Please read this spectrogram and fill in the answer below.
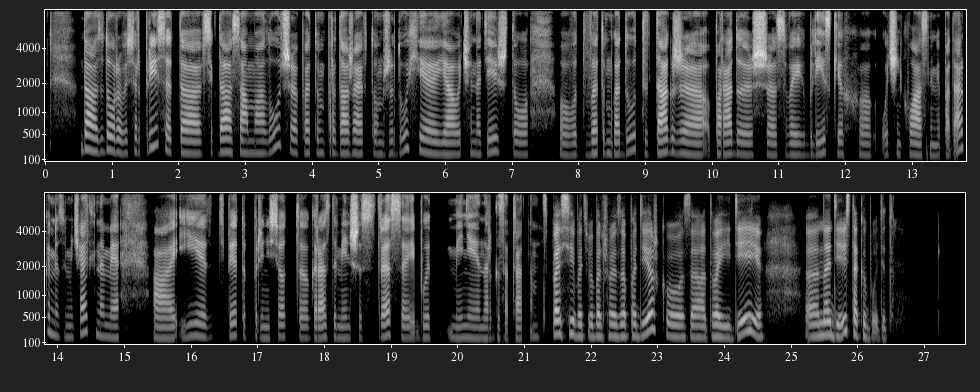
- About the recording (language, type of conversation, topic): Russian, advice, Почему мне так трудно выбрать подарок и как не ошибиться с выбором?
- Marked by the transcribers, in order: tapping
